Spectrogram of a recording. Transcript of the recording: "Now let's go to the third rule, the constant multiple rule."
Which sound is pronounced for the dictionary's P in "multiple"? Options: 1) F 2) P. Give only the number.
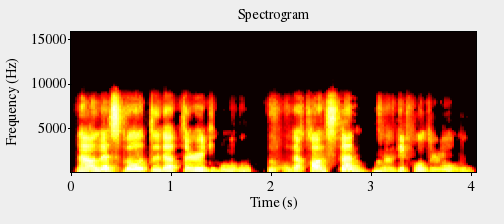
1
